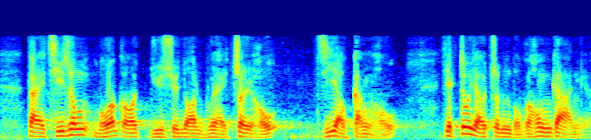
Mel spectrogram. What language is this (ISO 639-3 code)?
yue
